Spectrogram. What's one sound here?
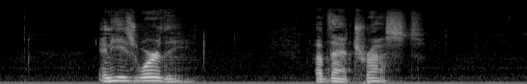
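A man speaks calmly into a microphone, heard through a loudspeaker in an echoing hall.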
